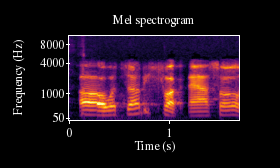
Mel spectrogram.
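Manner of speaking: loud, high mock Boston cursing; Boston accent. Little James turned nasty on Aaron, loud Boston accent. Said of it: "curse in, like, a Boston accent".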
